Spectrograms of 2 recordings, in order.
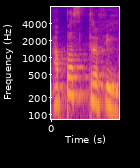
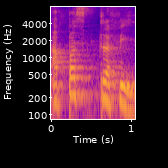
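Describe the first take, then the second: Both takes have the same delivery.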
